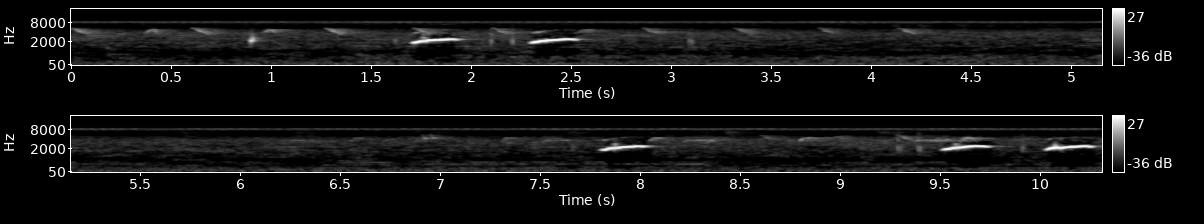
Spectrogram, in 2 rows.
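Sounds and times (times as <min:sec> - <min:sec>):
adult male Java sparrow singing whistled notes: 0:00.0 - 0:04.3, 0:06.8 - 0:10.3.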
